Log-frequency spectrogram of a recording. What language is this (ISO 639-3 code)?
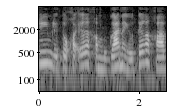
heb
